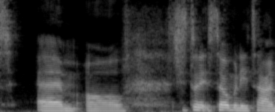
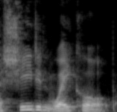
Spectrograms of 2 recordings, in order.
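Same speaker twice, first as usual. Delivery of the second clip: usual speaking voice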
